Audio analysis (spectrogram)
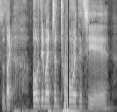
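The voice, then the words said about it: Put-on accent. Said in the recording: “every time she talks I have to put on the accent”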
